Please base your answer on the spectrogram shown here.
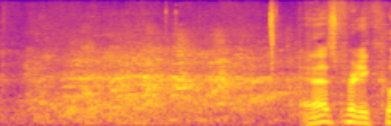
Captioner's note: laughter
